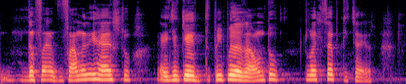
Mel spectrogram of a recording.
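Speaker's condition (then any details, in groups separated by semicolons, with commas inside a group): Cerebral palsy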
